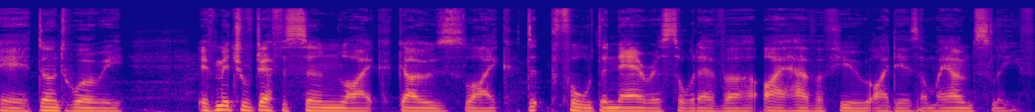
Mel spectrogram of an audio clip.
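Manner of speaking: whispering in character voice. Voicing a character leaning close to another, whispering. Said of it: "leans in close to, um, Far when he whispers".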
